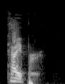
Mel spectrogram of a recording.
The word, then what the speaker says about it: Kuiper: Kuiper.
